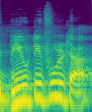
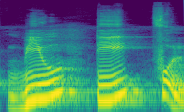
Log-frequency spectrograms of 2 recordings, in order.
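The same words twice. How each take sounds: First: Said in the usual way. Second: "বিউটিফুল" in three slow parts, bew - ti - ful, with pauses; split into syllables. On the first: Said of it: "কয়েকটা ভাগে ভাগ করা হয়েছে". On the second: Shown as a demonstration. Teacher shows pupils how words divide, "বিউটিফুল" split bew, ti, ful. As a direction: break "বিউটিফুল" slowly syllable by syllable. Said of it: "ভাগ ভাগ করে উচ্চারণগুলো".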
